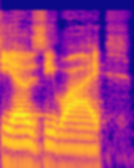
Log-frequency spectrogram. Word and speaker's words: Atozy: He's suing Atzy. I don't know if I said that correctly. It's Atozy.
